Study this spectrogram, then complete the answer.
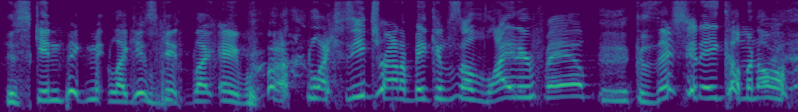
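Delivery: laughing. Real, not acted. Joking, laughing, high.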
